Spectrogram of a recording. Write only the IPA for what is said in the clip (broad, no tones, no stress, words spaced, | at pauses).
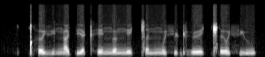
ǃʰəvʲəŋa pʲakʰe ŋə ŋe ǀənŋofʲe ɖʱøe̯ǁɘo̯ fʲu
